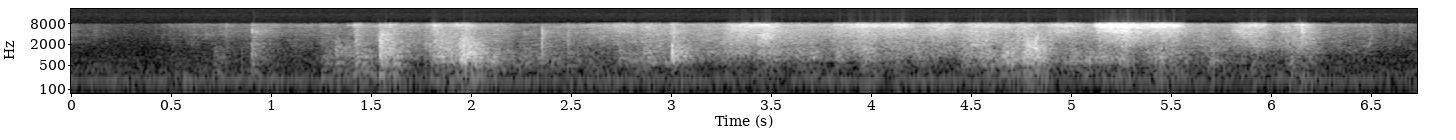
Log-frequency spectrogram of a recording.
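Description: Large sheets of sketch paper rustling and sliding against each other as one drawing is set aside and the next is pulled out, a run of swishes starting about a second in.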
